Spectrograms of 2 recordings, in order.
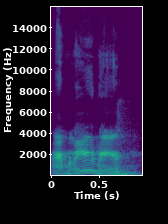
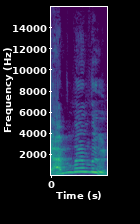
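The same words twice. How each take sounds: First: A strange, dragging, run-down toy voice is used. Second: A small, childlike voice is used. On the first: "The voice was originally going to be freaking weird" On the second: "I'm just gonna do like a little kid impersonation"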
